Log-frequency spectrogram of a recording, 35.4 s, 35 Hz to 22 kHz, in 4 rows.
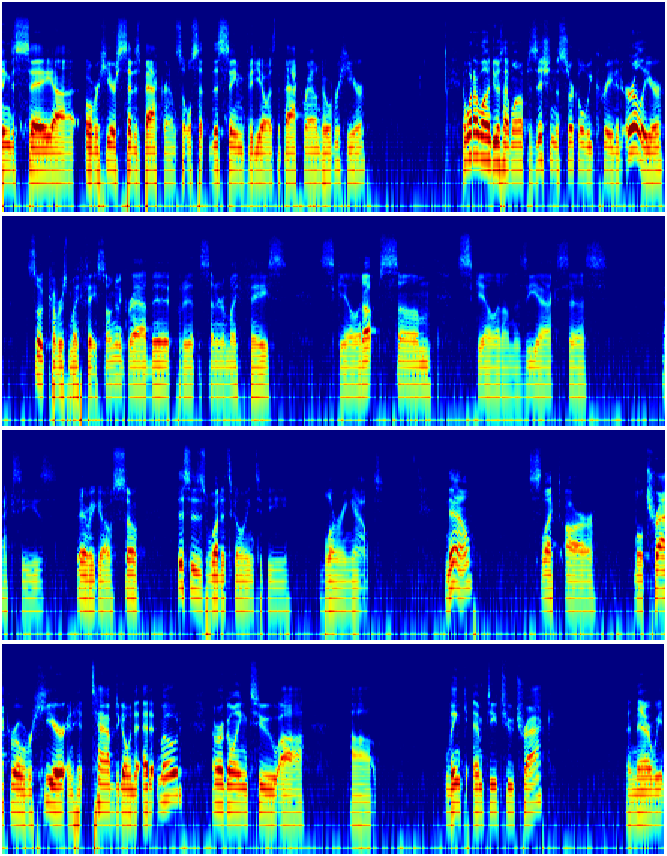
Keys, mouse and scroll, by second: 2.0 click, 8.1 right click, 10.5 g, 12.3 click, 12.8 s, 14.7 click, 15.3 s, 16.4 click, 16.6 s, 18.7 click, 20.8 s, 23.3 click, 24.9 right click, 27.9 Tab, 34.1 click.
